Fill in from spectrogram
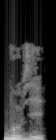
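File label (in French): "bouvier", French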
